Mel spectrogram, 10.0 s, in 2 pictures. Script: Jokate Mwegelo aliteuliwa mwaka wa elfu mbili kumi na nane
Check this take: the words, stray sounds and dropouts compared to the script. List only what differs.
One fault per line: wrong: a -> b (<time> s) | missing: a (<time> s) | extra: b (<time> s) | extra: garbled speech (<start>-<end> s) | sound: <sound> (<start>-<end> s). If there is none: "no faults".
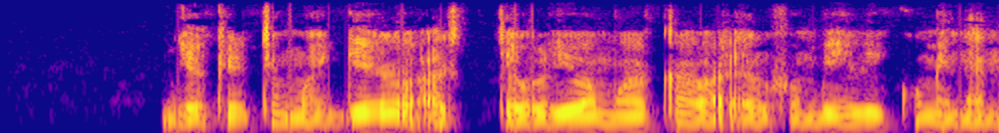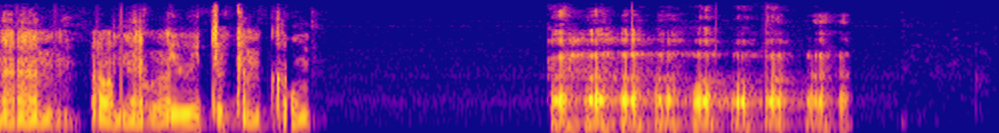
extra: garbled speech (5.4-6.6 s)
sound: laugh (7.7-9.3 s)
